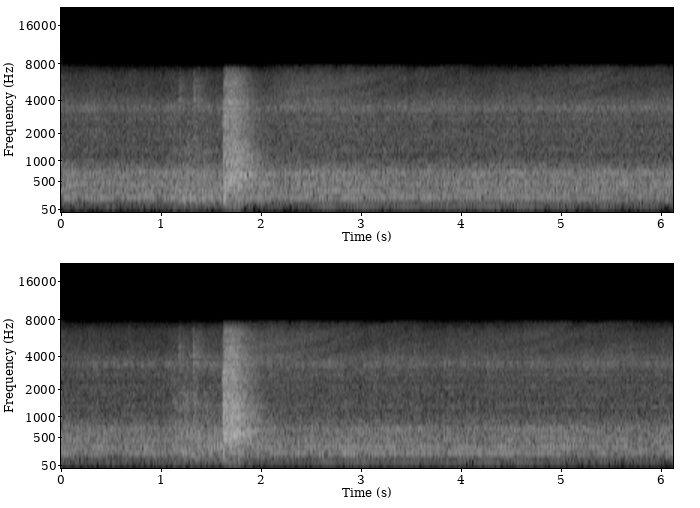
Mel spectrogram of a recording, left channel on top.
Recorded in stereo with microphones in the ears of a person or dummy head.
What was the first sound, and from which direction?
A drawer, 30° right (ahead or behind).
